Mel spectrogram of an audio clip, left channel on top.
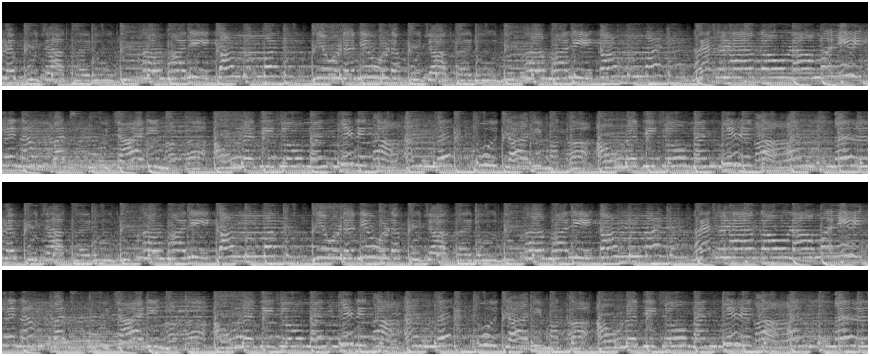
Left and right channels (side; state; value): both; normal; correlation 0.48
